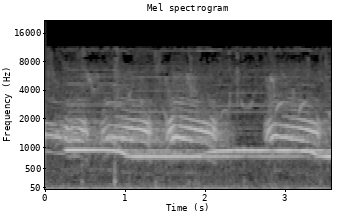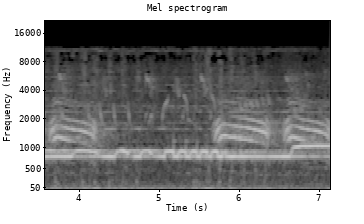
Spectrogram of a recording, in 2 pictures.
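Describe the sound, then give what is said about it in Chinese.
Two big crows caw in a run of harsh, repeated calls with short gaps between them, loud over a steady whistle-like tone that runs underneath. “是两只大乌鸦。”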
